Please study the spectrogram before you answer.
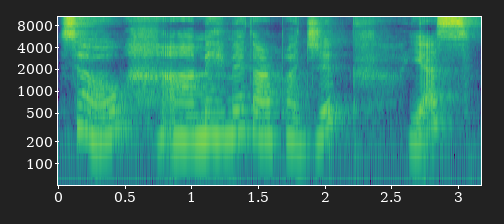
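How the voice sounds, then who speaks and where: A woman's voice: on the high side, drawn-out words, darkish tone. A young woman from Azerbaijan, whose first language is Azerbaijani, answering viewers' questions on a live stream as an English exam tutor, chatty and often rephrasing herself. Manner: chatty, repeats and rephrases, many fillers.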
